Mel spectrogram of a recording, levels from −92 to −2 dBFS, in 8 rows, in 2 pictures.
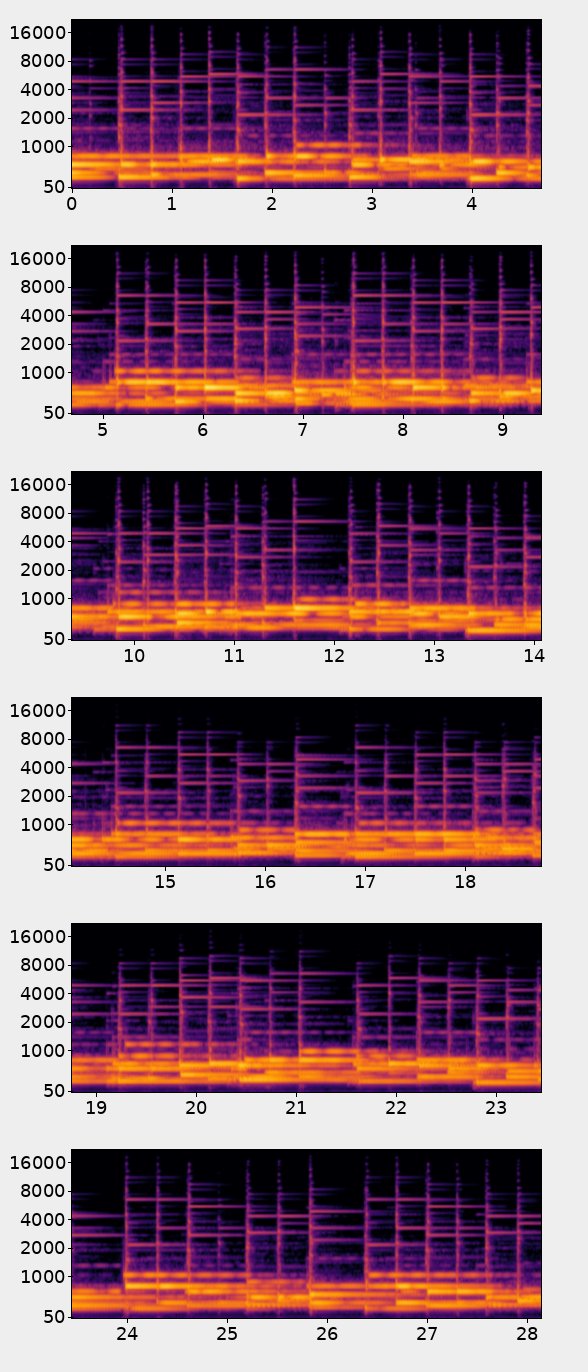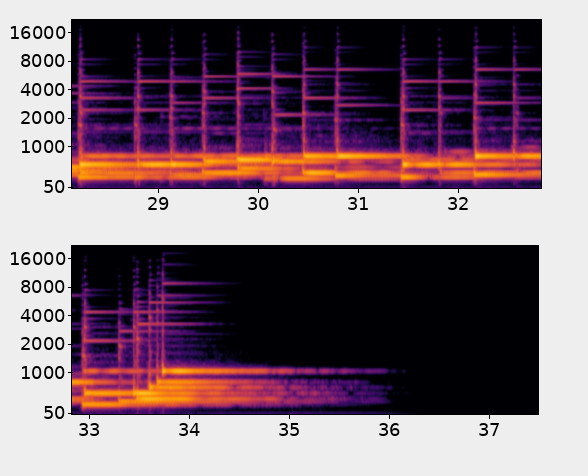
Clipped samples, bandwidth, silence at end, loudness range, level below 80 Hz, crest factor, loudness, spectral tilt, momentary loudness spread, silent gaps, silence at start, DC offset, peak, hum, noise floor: under 0.1%; 16.5 kHz; 2.55 s; 5 LU; -74 dBFS; 16 dB; -19 LUFS; -3.5 dB/octave; 7 LU; none; 0 s; under 0.1%; -2 dBFS; none; under -90 dBFS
